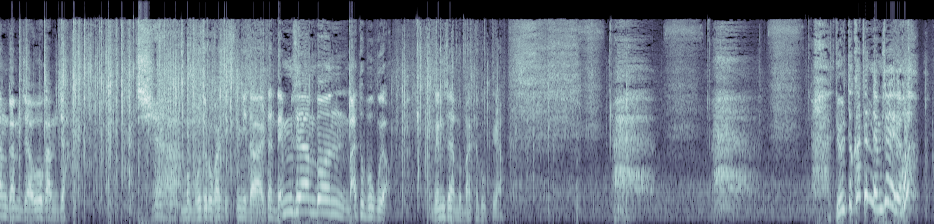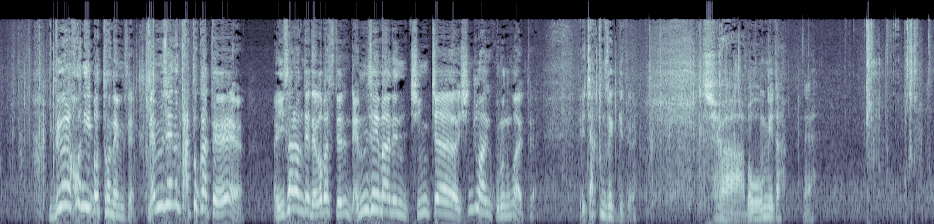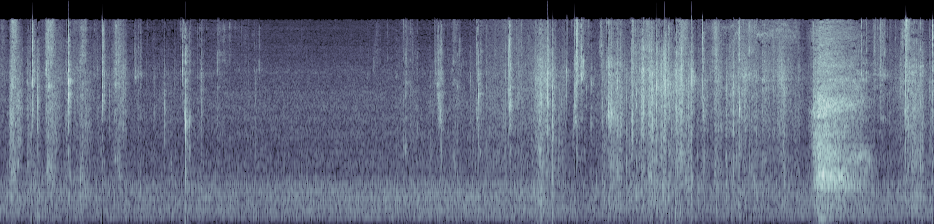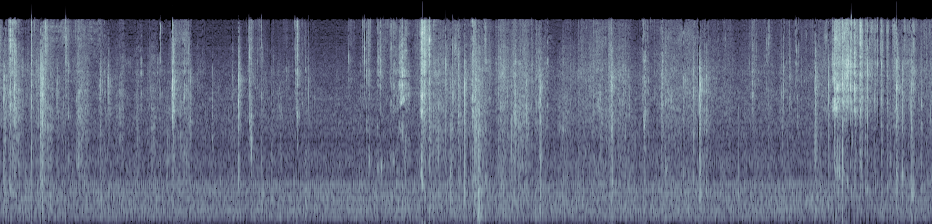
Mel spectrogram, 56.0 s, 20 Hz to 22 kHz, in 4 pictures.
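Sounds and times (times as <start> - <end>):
crunchy snack chewing: 0.7 - 4.0, 5.8 - 7.8, 26.8 - 32.0, 33.6 - 40.1, 40.9 - 56.0.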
